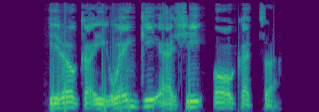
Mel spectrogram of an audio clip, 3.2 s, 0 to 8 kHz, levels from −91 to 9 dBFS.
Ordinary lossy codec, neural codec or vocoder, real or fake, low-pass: AAC, 48 kbps; none; real; 7.2 kHz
